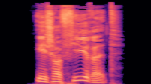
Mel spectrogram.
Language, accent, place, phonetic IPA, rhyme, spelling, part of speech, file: German, Germany, Berlin, [eʃɔˈfiːʁət], -iːʁət, echauffieret, verb, De-echauffieret.ogg
- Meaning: second-person plural subjunctive I of echauffieren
